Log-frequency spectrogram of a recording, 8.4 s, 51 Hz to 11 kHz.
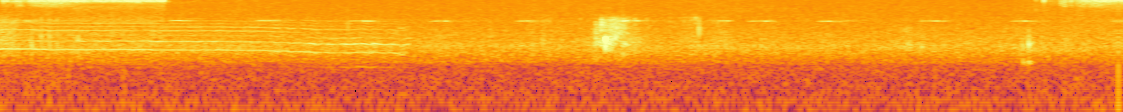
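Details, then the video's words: A male Greek predatory bush-cricket (Saga hellenica) sings a loud, hissing, high-pitched buzz that stops abruptly, then starts again; recorded 14 July 2023 at Aspraggeli, Epirus, Greece. "Greek Predatory Bush-cricket Saga hellenica, singing male"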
